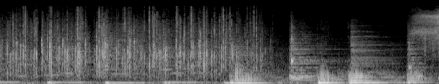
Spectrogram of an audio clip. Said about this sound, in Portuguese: Primeiramente eu quero palmas para mim, por favor, pessoal.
